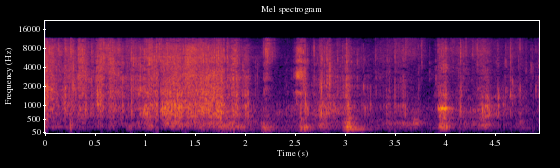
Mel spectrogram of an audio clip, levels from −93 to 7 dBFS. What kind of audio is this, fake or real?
real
